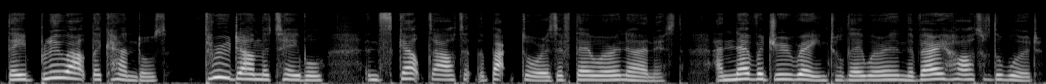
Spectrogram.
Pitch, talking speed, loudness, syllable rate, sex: 215 Hz, 205 wpm, -18 LUFS, 4.8 syllables/s, female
